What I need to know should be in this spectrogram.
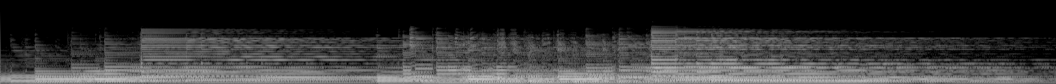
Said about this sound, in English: And we'll hear just the multi-delay.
